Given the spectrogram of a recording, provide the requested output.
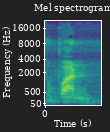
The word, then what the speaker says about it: one: When we pronounce वन, इट हैज़ a consonant sound in the beginning.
